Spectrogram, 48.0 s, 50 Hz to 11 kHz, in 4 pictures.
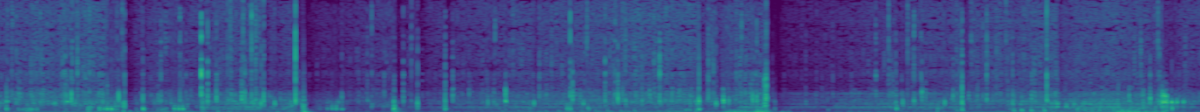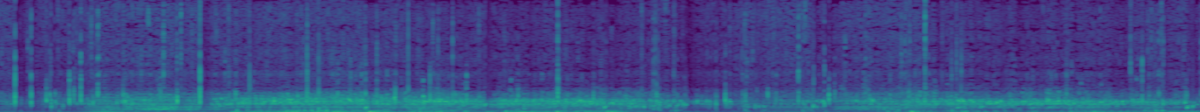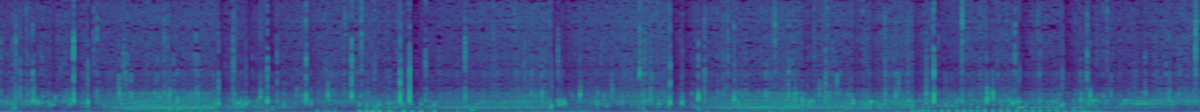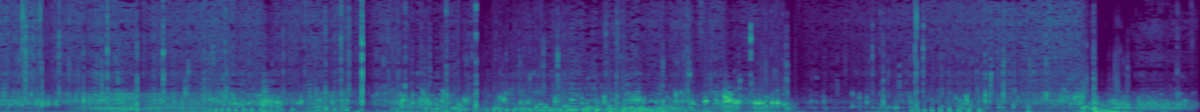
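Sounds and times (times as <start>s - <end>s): underwater rumble and sloshing: 0.0s - 48.0s.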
